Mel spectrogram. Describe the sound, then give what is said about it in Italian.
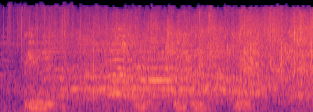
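Audience applause just before a song, a steady wash of clapping that fills the whole stretch, with a voice talking over it. “È un momento, ancora non ho cantato, già applaudito.”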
